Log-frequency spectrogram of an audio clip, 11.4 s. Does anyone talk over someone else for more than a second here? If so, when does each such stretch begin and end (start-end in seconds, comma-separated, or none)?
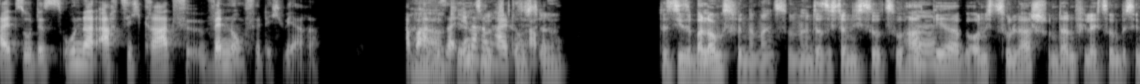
4.1-5.6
